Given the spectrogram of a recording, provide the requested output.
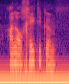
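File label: "analgeticum", Dutch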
